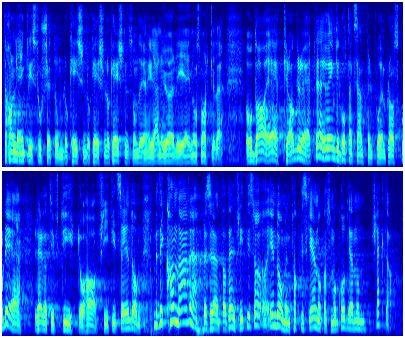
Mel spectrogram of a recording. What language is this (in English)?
Norwegian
